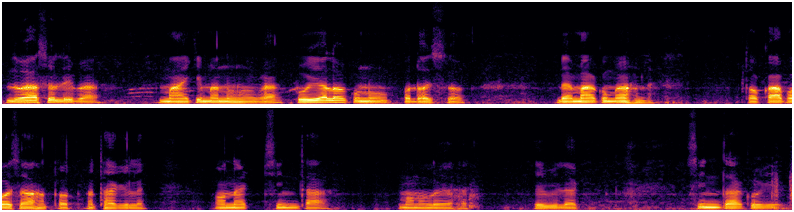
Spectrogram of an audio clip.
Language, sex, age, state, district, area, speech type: Assamese, male, 30-45, Assam, Majuli, urban, spontaneous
